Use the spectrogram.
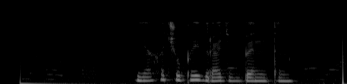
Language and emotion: Russian, neutral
